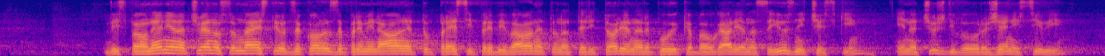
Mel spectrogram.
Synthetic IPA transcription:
vispɐlˠnɛniɛnɐt͡ʃlɛnosɐmnajst̪iod̪zɐkɔnəzɐpɾɛminavɐnɛt̪opɾɛsipɾɛbivavɐnɛt̪onɐt̪ɛɾit̪ɔɾijənɐɾɛpublikəbɐlˠɡaɾijənɐsɐjuznit͡ʃɛski | inɐt͡ʃuʒd̪ivɐoɾɐʒɛnisili

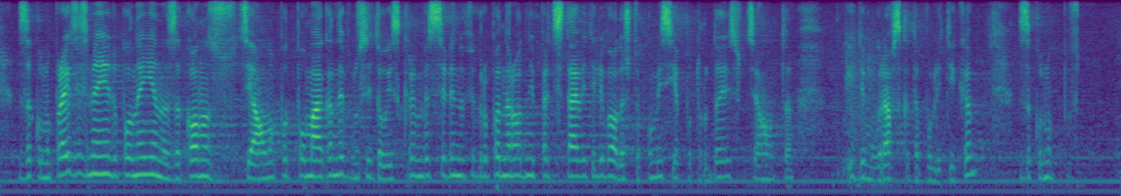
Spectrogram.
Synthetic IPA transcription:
zɐkonopɾoɛk̚t̪zizmɛnɛniɛd̪opɐlˠnɛnʲiɛnɐzɐkɔnəzɐso̥t̪sialˠnopot̪̚pomaɡənɛvnosit̪ɛlˠiskɾɛnvɛsɛlinofiɡɾupənɐɾɔd̪nipɾɛt̪st̪avit̪ɛlivɔd̪ɛʃt̪əkomisijəpot̪ɾʊd̪ɤiso̥t̪sialˠnt̪ə | ḭd̪ɛmoɡɾafskət̪əpolit̪ikə | zkon

